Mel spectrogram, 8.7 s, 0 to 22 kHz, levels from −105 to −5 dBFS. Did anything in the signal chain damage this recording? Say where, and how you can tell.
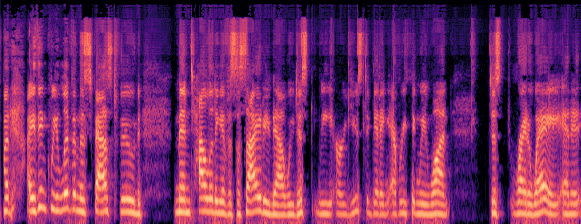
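Yes. Network stage: an adaptive stream switched to a lower bitrate at 1.03 s, after "I think we". Codec artefacts abruptly rise with no gap, consistent with a drop from about 64 to 16 kbit/s.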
